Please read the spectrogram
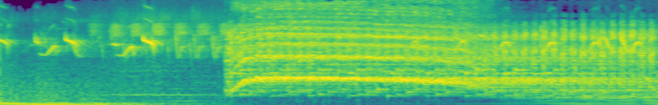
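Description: Birds chirping in short repeated calls, then about two seconds in a sustained music chord, a dramatic background-score sting, swells in and holds before fading near the end, with faint chirps continuing beneath.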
